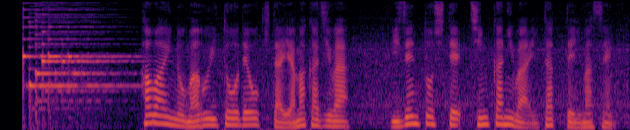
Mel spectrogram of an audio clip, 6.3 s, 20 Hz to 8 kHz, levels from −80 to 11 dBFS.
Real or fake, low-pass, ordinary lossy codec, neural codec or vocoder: real; none; none; none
